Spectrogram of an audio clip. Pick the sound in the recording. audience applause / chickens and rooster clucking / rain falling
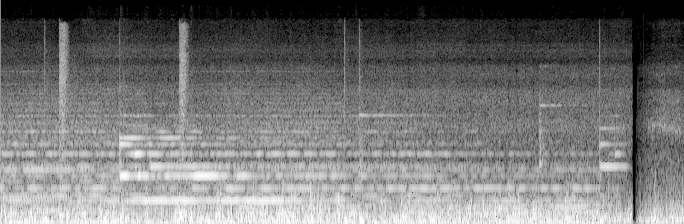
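rain falling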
